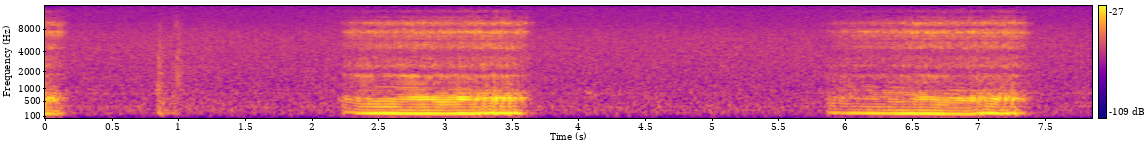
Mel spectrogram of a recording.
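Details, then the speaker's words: Dog making snoring-type noise while awake: two long, rattling, buzzy breaths about four seconds apart in a quiet room. "are you snoring when you're awake? You're so cute."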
